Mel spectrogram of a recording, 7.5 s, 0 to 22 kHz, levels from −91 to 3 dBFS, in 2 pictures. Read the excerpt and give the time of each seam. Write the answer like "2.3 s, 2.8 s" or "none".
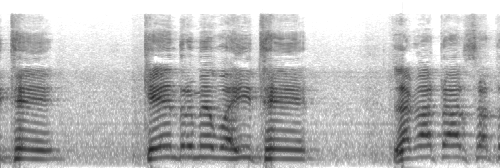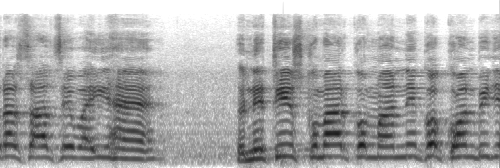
none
